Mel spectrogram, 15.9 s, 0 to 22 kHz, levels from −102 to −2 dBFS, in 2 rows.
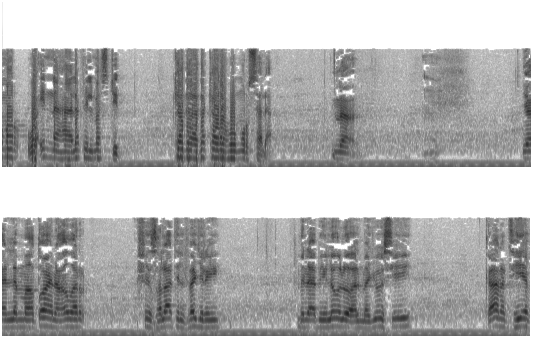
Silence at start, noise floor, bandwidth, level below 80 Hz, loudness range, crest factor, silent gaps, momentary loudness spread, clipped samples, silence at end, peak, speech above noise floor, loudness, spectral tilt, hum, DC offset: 0 s; -48 dBFS; 8.2 kHz; -52 dBFS; 7 LU; 22 dB; none; 18 LU; under 0.1%; 0 s; -4 dBFS; 24 dB; -23 LUFS; -1.5 dB/octave; none; 0.4%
